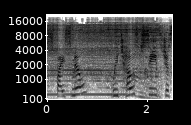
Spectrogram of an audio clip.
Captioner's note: spice mill whirring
